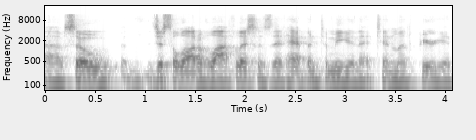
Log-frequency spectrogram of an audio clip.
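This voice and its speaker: The man talks at a fairly quick pace. His pitch sits in the medium range. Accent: Texan. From Texas, High Plains. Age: 60s. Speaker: retired executive and coach. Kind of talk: interview. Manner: halting.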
